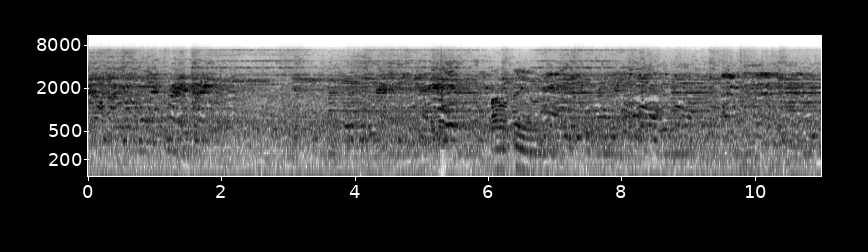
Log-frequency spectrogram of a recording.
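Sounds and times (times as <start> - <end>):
dance music: 0.0 - 2.2, 3.1 - 11.0
indistinct chatter: 0.0 - 11.0.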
